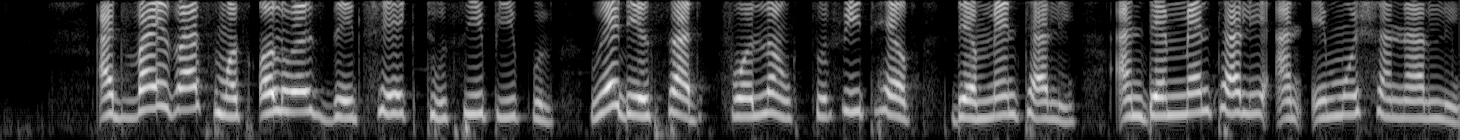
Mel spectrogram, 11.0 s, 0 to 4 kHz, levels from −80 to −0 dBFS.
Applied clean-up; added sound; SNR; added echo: none; none; none; none.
